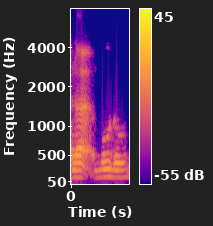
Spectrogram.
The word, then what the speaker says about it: na'budu: Aiman Nusriswet menyampaikan bahwasanya kesalahan yang pertama adalah kita membacanya dengan suara yang tidak jelas ya sehingga mirip dengan huruf alif yang dibaca tebal. Ya, contohnya na budu, na budu. Iyyaka na'budu, na'budu. Ya harusnya na'budu, na. Ya, tapi kita bacanya na'budu, na. Ya, jadi kayak alif lah intinya. Ini kesalahannya. Yang pertama, ya suaranya tidak jelas sehingga mirip dengan alif.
